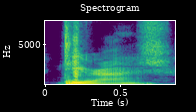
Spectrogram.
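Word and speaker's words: Tearon: It's T-E-A-R-O-N, period. T-Ron. – If anybody hears you now, they'll think you're on your period. T-E-A, period.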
